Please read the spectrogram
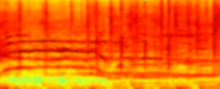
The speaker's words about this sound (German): Hier ist ein Riesenpublikum. Mal Applaus von allen. Applaus!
